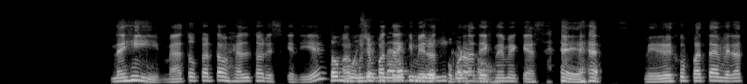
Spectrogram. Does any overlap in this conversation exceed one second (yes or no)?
yes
